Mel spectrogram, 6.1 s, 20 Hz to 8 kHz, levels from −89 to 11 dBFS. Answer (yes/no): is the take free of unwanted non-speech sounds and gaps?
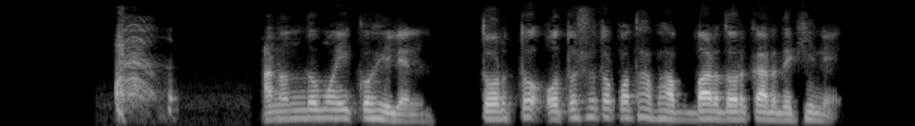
no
